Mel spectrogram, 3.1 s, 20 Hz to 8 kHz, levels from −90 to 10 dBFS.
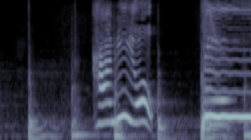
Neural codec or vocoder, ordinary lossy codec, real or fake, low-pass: none; none; real; none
